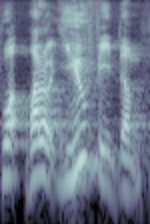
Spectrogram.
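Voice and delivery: lightly voiced Jesus with a chuckle; chuckling Jesus. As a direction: ask it half-laughing, teasing. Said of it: "kind of with a chuckle in his voice".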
